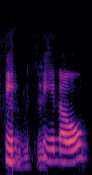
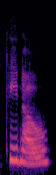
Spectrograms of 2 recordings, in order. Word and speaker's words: Pinot: We just pino pino greeno. No geraro girl. Y'all we just we just practice saying this. What is peanut girl? Remember the t is silent. is pino pino Romano orange wine.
